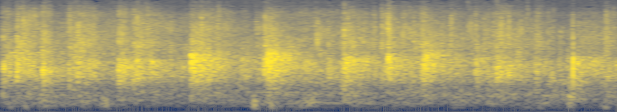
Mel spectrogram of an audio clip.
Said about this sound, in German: Deswegen lass uns einen Applaus geben für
